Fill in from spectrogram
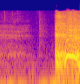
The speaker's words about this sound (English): Well, that was a nasty cough.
